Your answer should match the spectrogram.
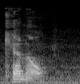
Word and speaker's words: keno: And what it says is, keno, point B, that bold print, the Greek word, here's how you say it, keno, keno. Sounds like where you put your dog, keno, keno, okay?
